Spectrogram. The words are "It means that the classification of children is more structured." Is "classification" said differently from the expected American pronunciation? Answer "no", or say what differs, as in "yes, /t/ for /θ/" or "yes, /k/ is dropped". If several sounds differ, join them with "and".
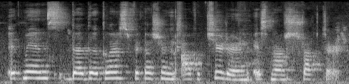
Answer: no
